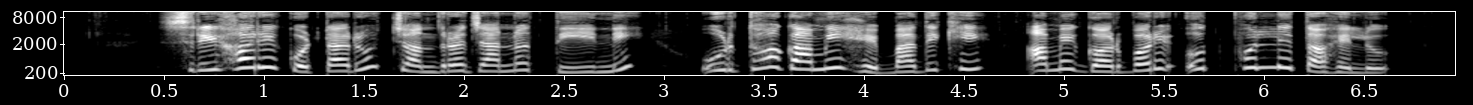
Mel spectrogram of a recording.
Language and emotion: Odia, happy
